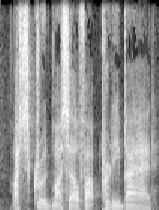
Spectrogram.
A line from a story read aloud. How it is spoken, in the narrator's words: he says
